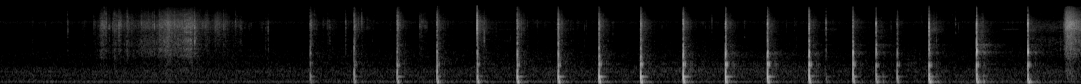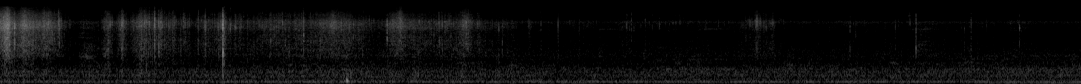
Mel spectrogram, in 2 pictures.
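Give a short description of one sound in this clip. Dry leaves rustle under a man's hands and knees.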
